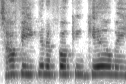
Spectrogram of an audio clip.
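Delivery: loud, acted-out, protesting scream. Retelling a friend's cry while being grabbed from behind: imitating Volt screaming. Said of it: "He was fucking, like, screaming".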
